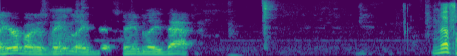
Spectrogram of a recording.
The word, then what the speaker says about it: Beyblade: All I hear about is Beyblade this, Beyblade that.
